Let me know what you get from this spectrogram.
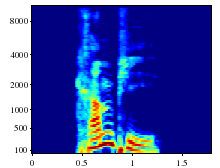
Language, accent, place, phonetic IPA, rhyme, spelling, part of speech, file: German, Germany, Berlin, [ˈkʁampi], -ampi, Krampi, noun, De-Krampi.ogg
- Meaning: plural of Krampus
